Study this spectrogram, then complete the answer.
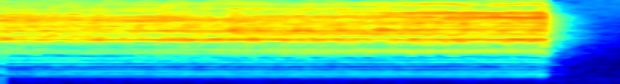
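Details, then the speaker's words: Dremel engraver, new, that owner feared was broken but confirmed is supposed to sound this way: loud, steady high-pitched buzz holding evenly nearly two seconds then cutting off; normal engraver buzz. "That is normal, okay?"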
